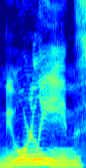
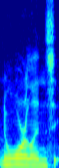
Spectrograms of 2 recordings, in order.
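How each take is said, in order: First: The name is said the Massachusetts town's way. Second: The name is said the Louisiana city's way. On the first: It names the town in Massachusetts. "I'm going to say it this way, New Orleans in Massachusetts" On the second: It names the city in Louisiana. "not New Orleans in other place"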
